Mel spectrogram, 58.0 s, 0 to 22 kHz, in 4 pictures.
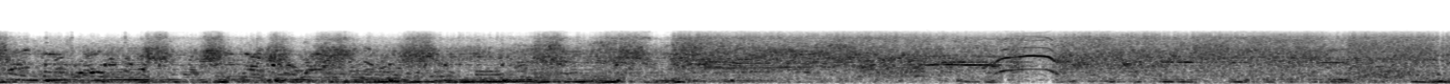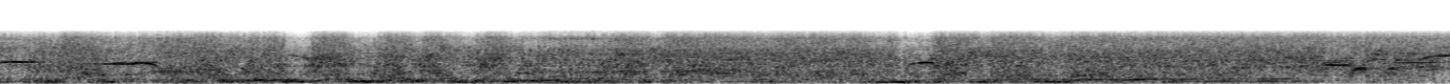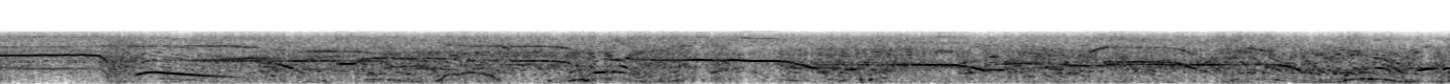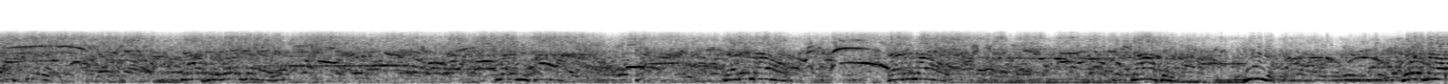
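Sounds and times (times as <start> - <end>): crowd noise: 0.0 - 57.9
crowd shouting and cheering: 0.0 - 57.9
truck engine revving: 0.0 - 57.9.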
